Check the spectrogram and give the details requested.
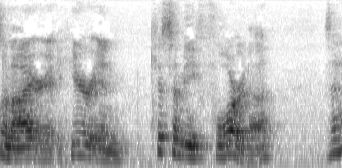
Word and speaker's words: Kissimmee: Puddles and I are here in Kissimmee, Florida. Is that how you pronounce it, Eric?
